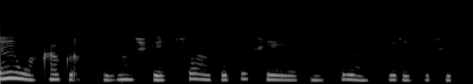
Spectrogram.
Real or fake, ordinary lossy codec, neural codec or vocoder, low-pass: fake; MP3, 32 kbps; codec, 16 kHz, 4 kbps, FunCodec, trained on Chinese and English, 50 frames a second; 3.6 kHz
